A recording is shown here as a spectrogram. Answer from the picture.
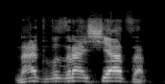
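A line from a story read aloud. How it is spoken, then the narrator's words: Grumble. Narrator (Russian): проворчал Джонсон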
